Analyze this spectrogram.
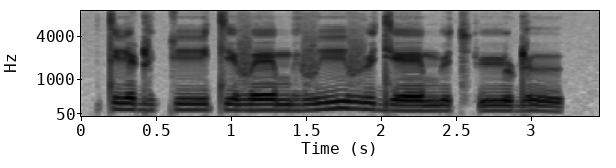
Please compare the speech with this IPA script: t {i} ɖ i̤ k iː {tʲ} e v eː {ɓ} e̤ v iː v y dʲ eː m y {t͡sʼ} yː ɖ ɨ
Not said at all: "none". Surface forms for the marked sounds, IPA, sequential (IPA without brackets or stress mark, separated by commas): iː, tʲ, m, t͡sʼ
